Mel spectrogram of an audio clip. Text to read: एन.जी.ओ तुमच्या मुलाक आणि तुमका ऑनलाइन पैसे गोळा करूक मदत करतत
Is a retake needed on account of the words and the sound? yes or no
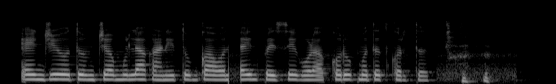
yes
